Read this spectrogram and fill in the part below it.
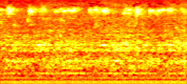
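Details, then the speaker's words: Truck engine's first start after owner's first engine swap, short initial run; smooth, even, quiet idle with a steady low hum, no knocks or ticks; healthy. "got her running yall ain't got to find tools or things but for now I'll take it you running dude you hear that sound let oh wa it's quiet"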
